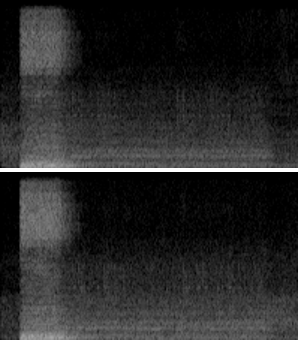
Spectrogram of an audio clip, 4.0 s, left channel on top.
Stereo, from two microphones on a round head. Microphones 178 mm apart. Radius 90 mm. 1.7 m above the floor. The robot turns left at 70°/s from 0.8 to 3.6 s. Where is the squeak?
40° left (ahead or behind), 1.9 m; by 2.2 s 50° left (ahead or behind), 1.9 m.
